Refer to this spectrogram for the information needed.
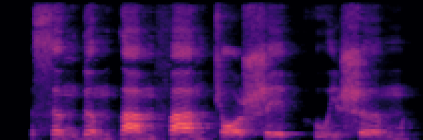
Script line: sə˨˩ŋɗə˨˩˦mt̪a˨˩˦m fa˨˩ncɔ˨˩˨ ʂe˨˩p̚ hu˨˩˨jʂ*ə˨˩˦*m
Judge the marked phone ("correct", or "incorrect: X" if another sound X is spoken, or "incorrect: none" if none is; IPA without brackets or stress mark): correct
